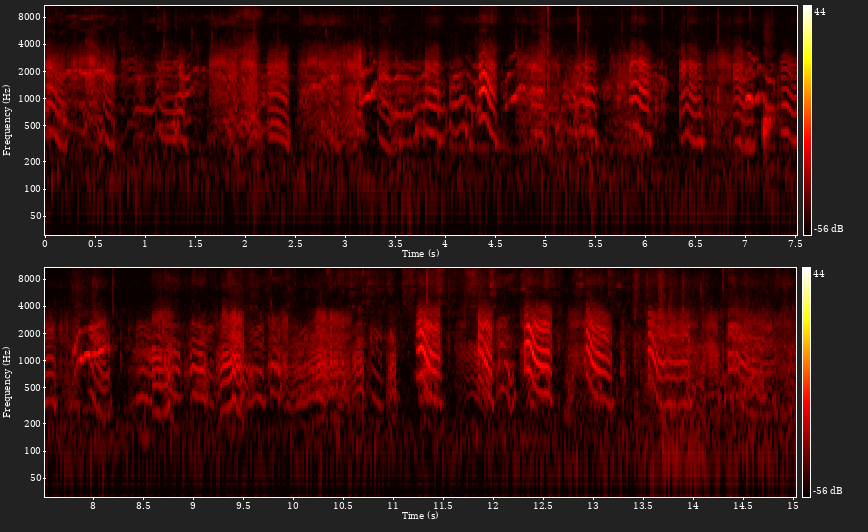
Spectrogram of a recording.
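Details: Thirteen-day-old puppies drinking milk from their mother, crying in a steady chorus of thin, wobbling whimpers and short yips, quavering up and down and overlapping, louder bursts near the end.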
